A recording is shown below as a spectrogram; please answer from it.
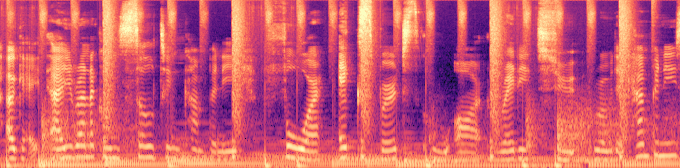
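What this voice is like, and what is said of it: Finnish-Swedish accented English. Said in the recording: “my funny accent is a combination of Finnish and Swedish”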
